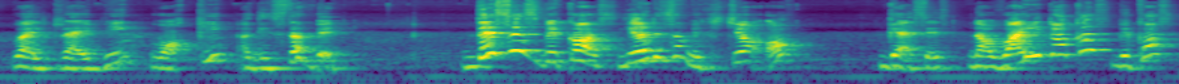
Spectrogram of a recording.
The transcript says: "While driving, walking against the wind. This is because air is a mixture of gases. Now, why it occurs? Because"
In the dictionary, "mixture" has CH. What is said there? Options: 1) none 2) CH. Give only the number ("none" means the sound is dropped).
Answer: 2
